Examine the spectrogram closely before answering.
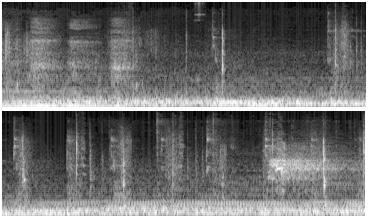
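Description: Hands grip and clank on metal ladder rungs.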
